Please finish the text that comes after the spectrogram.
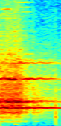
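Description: A telephone rings, a brief bright electronic trill at moderate volume that fades near the end, heard alone without anyone speaking.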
